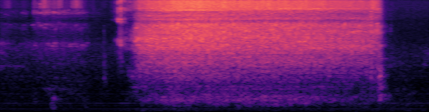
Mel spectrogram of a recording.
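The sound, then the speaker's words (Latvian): A steady airy hiss of an inhale drawn through a mesh vape atomizer, lasting about two and a half seconds before cutting off, with no talking. “Vēl var tvaicēt. Nebūs mans, jo karstāks tvaiks paliek.”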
